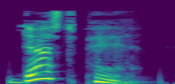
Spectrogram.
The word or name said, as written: dustpan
